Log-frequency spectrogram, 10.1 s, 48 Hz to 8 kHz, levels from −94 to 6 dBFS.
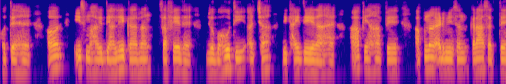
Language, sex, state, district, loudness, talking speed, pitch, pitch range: Hindi, male, Bihar, Supaul, -19 LUFS, 150 wpm, 110 Hz, 105-115 Hz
